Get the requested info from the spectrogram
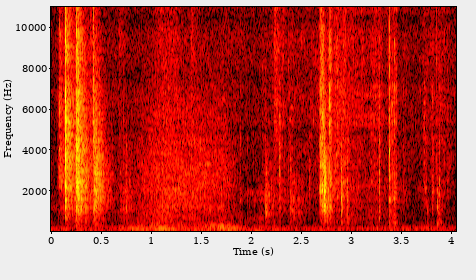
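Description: Craft supplies being handled on a tabletop, likely a sheet of adhesive rhinestones being picked up: a cluster of short clicks and rustles at the start, and another click a little before three seconds in.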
